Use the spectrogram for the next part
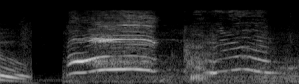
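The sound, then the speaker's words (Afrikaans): Orca calls: a short descending squeal, a brief gap, then two long, bright, harmonic wails that bend upward and waver, loud, with no talking. “Ja, dit is hoe dit klink as 'n orka praat.”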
